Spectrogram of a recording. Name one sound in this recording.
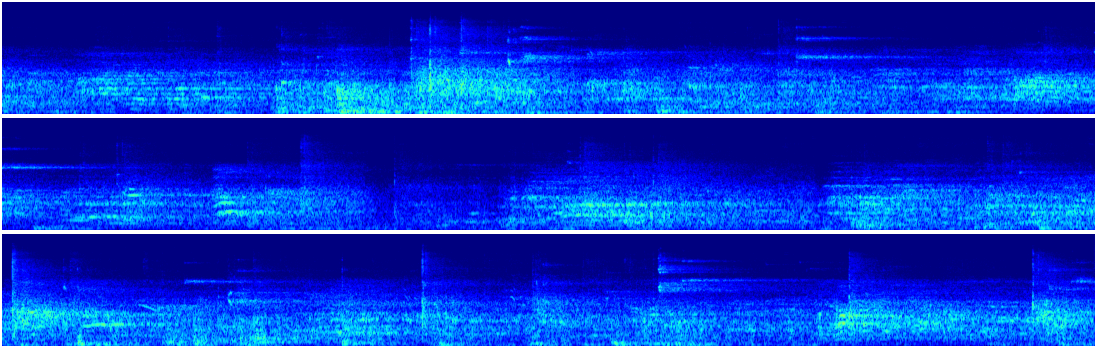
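Several adults call out and chatter in a large echoing hall.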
